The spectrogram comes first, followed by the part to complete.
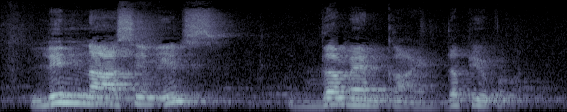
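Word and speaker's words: لِلنَّاسِ: But when you combine together, you do not pronounce this alif. This lam combines with the noon.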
